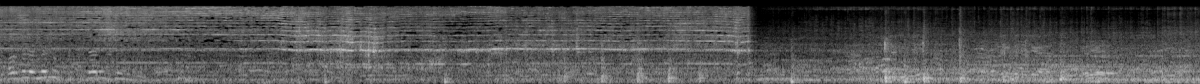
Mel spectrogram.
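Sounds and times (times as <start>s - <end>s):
band saw squealing: 0.0s - 7.6s.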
